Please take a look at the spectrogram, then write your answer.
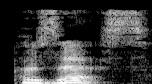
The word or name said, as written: possess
